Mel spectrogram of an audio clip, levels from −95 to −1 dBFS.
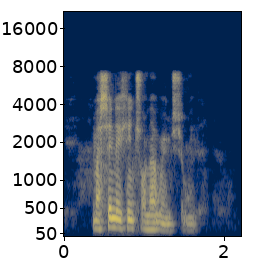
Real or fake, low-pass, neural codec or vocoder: fake; 7.2 kHz; codec, 16 kHz, 2 kbps, FunCodec, trained on LibriTTS, 25 frames a second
